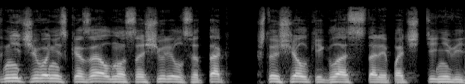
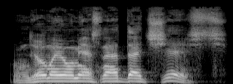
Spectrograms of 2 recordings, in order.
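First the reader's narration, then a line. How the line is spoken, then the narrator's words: Growling. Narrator (Russian): прорычал Бальд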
